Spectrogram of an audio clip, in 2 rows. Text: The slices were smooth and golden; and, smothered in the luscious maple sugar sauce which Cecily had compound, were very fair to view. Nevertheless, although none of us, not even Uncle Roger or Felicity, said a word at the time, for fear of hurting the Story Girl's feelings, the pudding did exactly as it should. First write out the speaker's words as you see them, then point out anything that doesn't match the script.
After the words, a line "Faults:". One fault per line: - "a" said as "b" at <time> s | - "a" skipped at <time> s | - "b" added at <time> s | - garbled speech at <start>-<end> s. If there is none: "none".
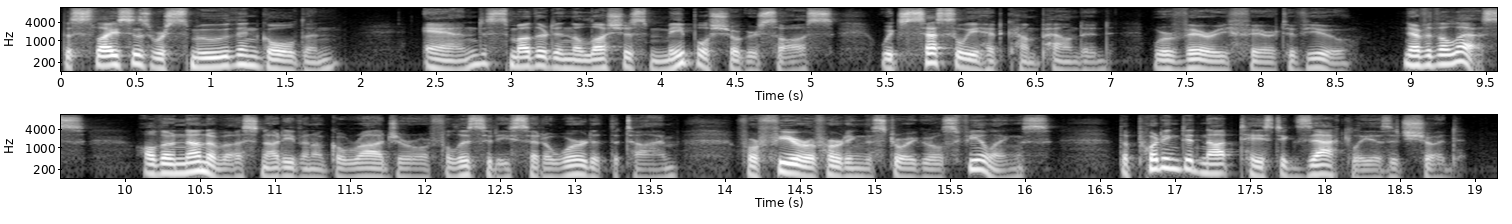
The slices were smooth and golden; and, smothered in the luscious maple sugar sauce which Cecily had compounded, were very fair to view. Nevertheless, although none of us, not even Uncle Roger or Felicity, said a word at the time, for fear of hurting the Story Girl's feelings, the pudding did not taste exactly as it should.
Faults:
- "compound" said as "compounded" at 6.3 s
- "not taste" added at 17.2 s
